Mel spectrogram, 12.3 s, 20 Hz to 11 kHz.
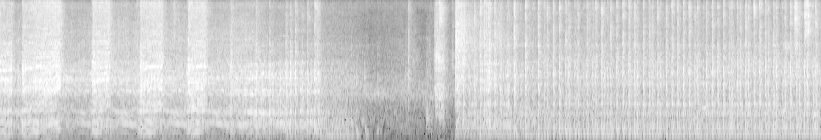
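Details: Peugeot Speedfight 50cc two-stroke scooter after a full fix (carb, jets, variator, rollers, exhaust) on a ride test: crisp revs rise and fall, then a steady buzzing pull with no bogging, reaching 40–45; it runs properly.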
